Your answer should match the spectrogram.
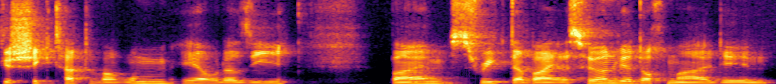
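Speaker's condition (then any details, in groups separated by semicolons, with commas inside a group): No condition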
